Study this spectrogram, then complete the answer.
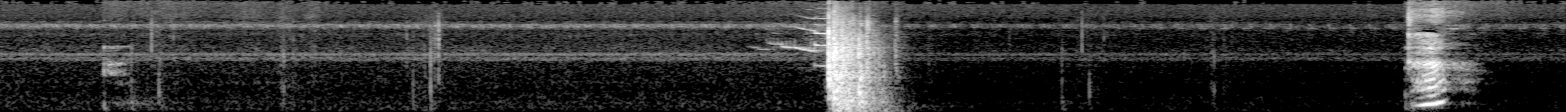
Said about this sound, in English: Oh, yeah. I did forget my key. How stupid of me. Good thing you're here to open the door for me, sweetheart. Thanks.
